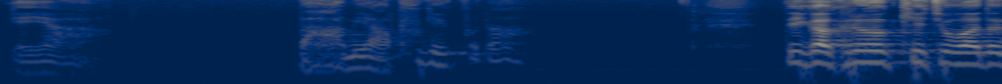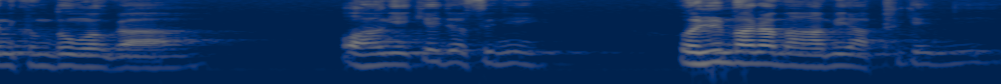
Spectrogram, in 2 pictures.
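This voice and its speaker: A man voicing a gentle old grandmother who tenderly comforts a crying child. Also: a little high, fairly even intonation, moderate pace, long reverb tail, close to an everyday voice. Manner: soft, tender, consoling.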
